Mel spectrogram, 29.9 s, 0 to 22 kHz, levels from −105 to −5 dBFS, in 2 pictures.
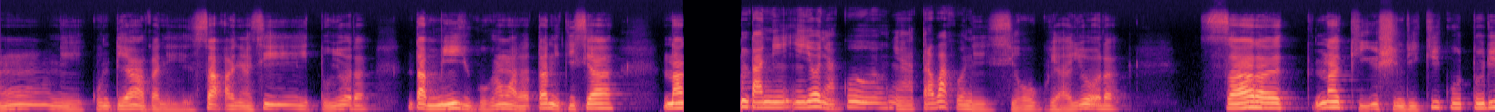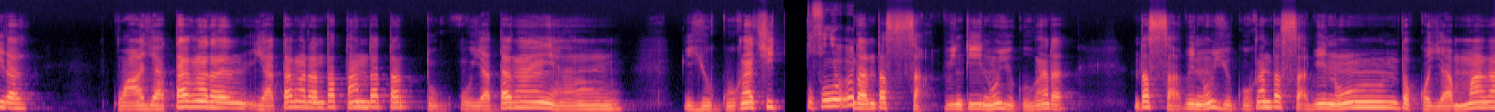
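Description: Speech with two playback faults. Twice the player likely ran out of buffered data, causing a playback stall: the sound cuts to silence from 6.82 to 7.42 s (about 0.58 s) and again from 22.79 to 23.03 s. Each time the player then resampled its backlog to win back lost time, a catch-up at higher speed: the audio runs at 1.25 times normal speed from 7.42 to 9.72 s, pitch raised roughly four semitones, and at 1.5 times from 23.03 to 23.48 s, roughly seven semitones higher, before returning to normal.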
